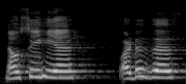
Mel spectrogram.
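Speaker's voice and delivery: ordinary talk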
